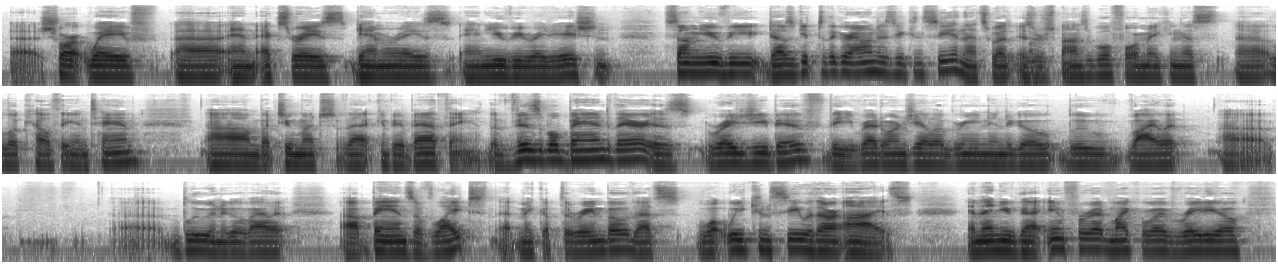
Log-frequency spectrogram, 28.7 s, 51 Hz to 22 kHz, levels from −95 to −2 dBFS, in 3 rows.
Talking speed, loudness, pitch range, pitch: 190 wpm, -20 LUFS, 105-125 Hz, 110 Hz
